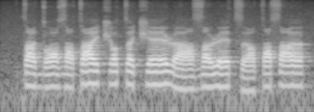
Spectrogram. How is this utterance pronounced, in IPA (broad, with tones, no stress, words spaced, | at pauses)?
tˤe˨ dɔː˨zˤɛ˨tˤɛː˦t͡ʃɔ˦ tɐ˦t͡ʃɛː˦ɭaː˨ zˤɛ˦ɭɛ˦t͡sɐː˨ tˤɐ˦sˤɐː˦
